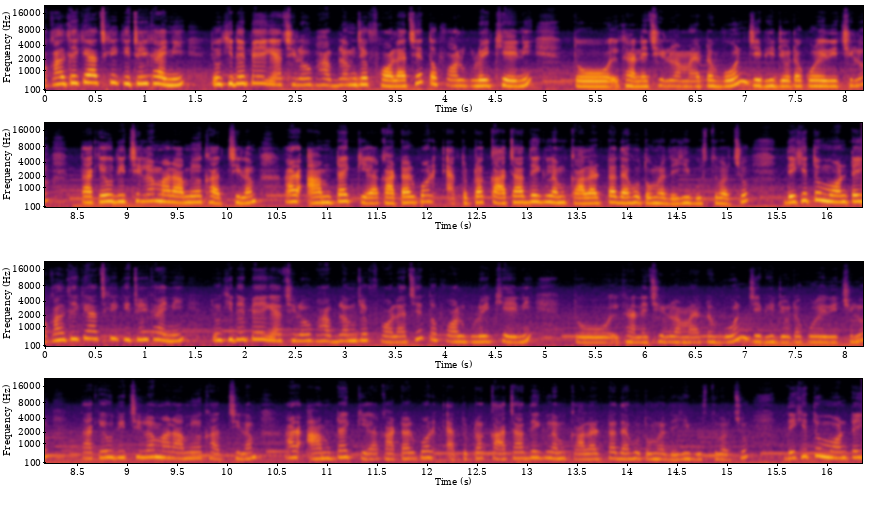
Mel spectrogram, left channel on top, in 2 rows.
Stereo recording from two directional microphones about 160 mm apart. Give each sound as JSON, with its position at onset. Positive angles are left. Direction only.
{"t": 0.0, "sound": "a woman's voice", "side_deg": 35}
